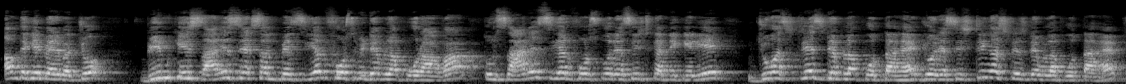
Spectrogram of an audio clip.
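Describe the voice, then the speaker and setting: A woman teaching an engineering class, with a fairly high voice. She repeats each term as a question and answers it herself, slipping English terms into her speech. The sound comes from away from the mic, in an echoey room. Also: normal speed, distant mic. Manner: often addresses students as dear children. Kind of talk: recorded online class lecture.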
